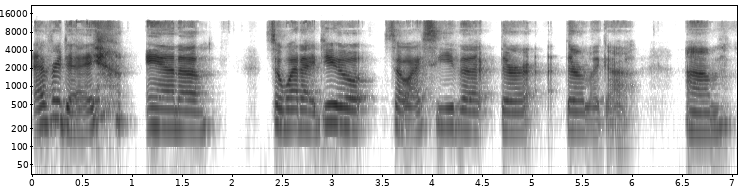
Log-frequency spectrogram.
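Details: Adult woman living with aphasia; aphasia.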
